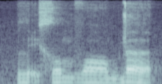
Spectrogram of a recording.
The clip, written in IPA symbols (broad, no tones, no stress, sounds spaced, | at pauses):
l ḛ x o m v ɔː m ɖ ɐ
